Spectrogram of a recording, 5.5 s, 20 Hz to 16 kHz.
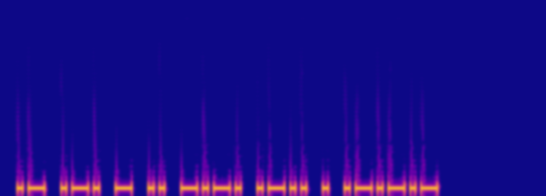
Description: Morse code, heard as a keyed tone, about 22 wpm, 700 Hz. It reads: ARTICLE.
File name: practice / 22wpm / Sentences with 4-Word Phrases - 22wpm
